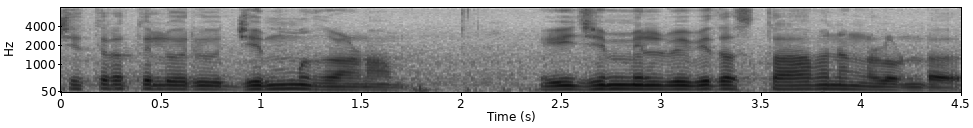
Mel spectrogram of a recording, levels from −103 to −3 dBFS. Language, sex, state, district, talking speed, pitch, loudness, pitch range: Malayalam, male, Kerala, Kasaragod, 120 wpm, 125 Hz, -15 LUFS, 105-130 Hz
